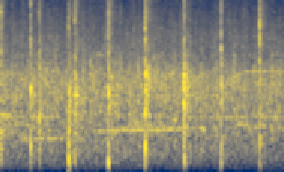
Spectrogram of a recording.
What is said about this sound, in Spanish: aquí en Fantasy Deporte, también queremos darle esos aplausos.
